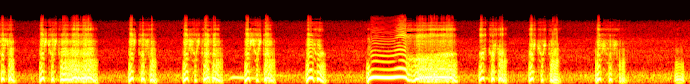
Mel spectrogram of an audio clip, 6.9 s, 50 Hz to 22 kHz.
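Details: Eurasian eagle-owl, Eifel, 22 October 2014: a run of low, rough clucking notes broken by one longer, wavering, nasal tone near the middle, then more short gruff calls.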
